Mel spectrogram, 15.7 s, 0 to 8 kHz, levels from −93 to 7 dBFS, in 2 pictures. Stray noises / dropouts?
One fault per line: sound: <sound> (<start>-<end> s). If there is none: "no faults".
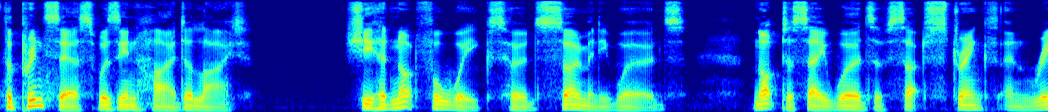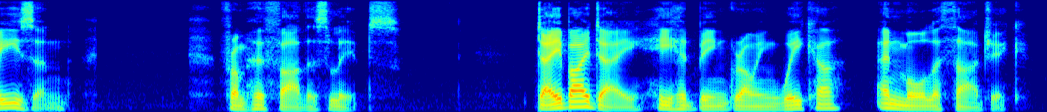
no faults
